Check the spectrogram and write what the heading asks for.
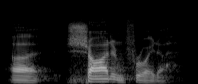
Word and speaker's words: Schadenfreude: And in this video, I learned a word, and the word is this, and it's hard to pronounce, it's a German word, Schadenfreude.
